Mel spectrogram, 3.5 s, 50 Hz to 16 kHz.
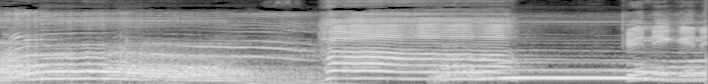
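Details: Pet Alaskan Malamute Lolo, a dog known for 36 tricks, howling indoors in long, wavering, tonal notes rich in overtones. The voice dips midway, then resumes louder with a brief harsh burst near the end.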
